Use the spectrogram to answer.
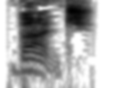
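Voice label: "bunch", American English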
